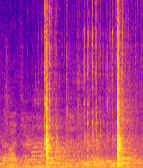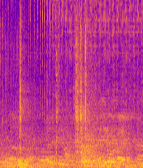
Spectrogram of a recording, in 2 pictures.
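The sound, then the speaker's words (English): A bicycle derailleur being adjusted while it fails to shift up to a higher gear: two sharp metallic clicks stand out over continuous soft mechanical ticking and ratcheting. “The bike derailleur refuses to switch to a higher gear.”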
